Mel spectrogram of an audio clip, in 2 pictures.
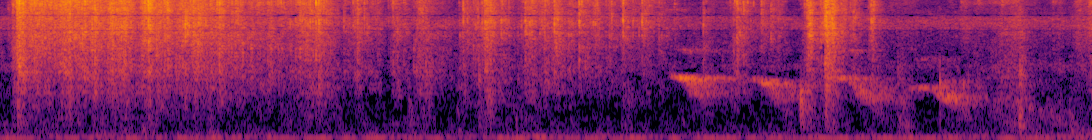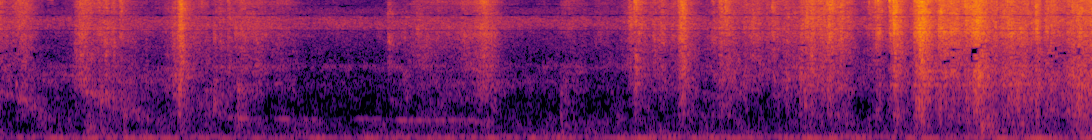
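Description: Faint rustling, scuffling and light taps of a mini Aussiedoodle puppy moving about on a concrete floor while a fabric toy is handled. A few short, faint squeaks fall in pitch between about three and five seconds in.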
